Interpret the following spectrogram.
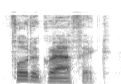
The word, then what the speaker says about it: photographic: For example, in the word photograph, the stress is on the first syllable, while in photographic, the stress shifts to the third syllable.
